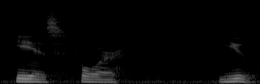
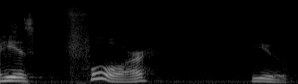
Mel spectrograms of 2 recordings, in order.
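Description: First: The stress is on the word 'you'. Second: The stress is on the word 'for'.

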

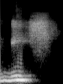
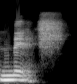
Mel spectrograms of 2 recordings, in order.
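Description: First: It is said the British way. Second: It is said the American way.

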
